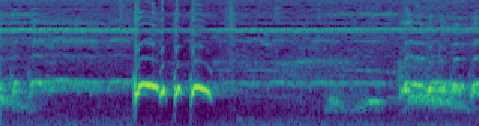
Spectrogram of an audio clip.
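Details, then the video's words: Loud cemani zebra dove, singing to provoke rival doves to answer. A rolling purr gives way to a trio of sharp, clipped coos, then softer low notes and another rolling trill. A faint steady high whine runs behind. "Perkutut cemani gacor suara BESAR pancingan ampuh bikin lawan langsung nyaut"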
